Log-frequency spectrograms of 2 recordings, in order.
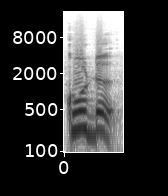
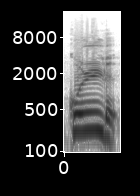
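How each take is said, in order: First: No l sound is pronounced before the d. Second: An l sound is pronounced before the d. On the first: The speaker calls it right. "इनका सही उच्चारण" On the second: The speaker calls it wrong. "ऐसे नहीं पढ़ेंगे"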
